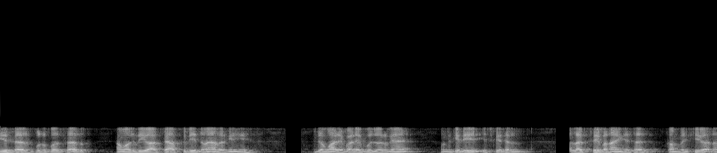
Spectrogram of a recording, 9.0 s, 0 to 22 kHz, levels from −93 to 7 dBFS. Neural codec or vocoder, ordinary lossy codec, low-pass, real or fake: codec, 16 kHz, 4.8 kbps, FACodec; none; 3.6 kHz; fake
